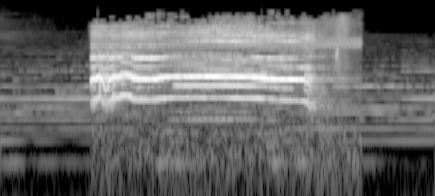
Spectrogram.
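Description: A rooster crows once, loudly, for about two seconds starting about a second in, over quiet background music.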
